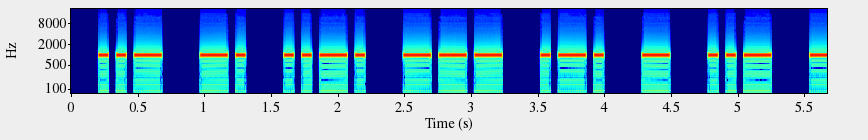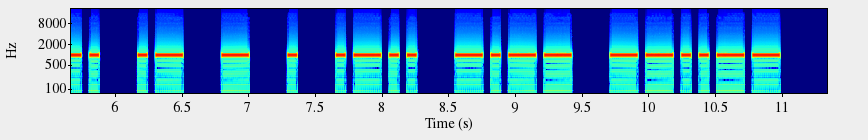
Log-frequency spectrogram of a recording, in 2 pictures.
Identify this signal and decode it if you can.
Morse code, heard as a keyed tone, about 18 wpm, spaced as for 15 wpm, 1000 Hz. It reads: UNFORTUNATELY,
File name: qotdfiles / 15wpm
